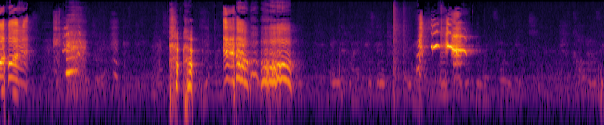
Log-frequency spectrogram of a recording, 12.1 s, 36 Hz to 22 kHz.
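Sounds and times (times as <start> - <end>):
baby laughing: 0.0 - 0.6, 4.4 - 6.0, 8.3 - 9.5.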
